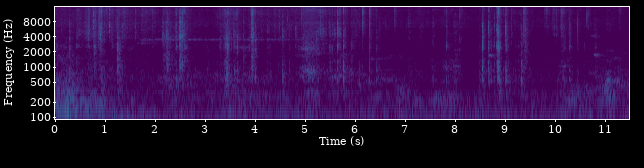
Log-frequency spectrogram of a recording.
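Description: Near silence with faint scattered rustling and soft clicks.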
